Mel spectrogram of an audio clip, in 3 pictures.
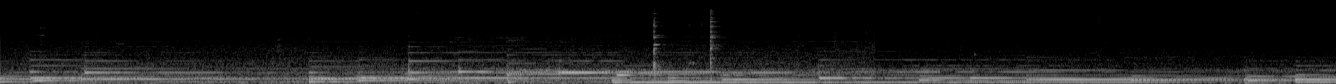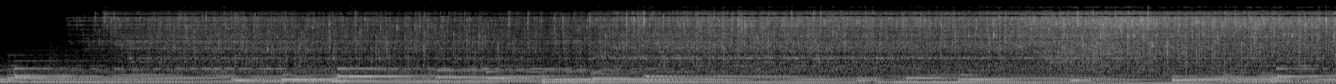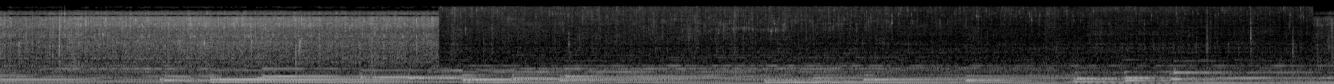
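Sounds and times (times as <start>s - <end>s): background music: 0.0s - 40.0s
cheese sizzling in oil: 14.1s - 40.0s.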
